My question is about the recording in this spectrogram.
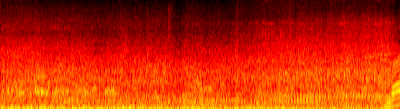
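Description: Auto rickshaw's single-cylinder engine idling: a steady, loud low rumble with a fast, even pulse.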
